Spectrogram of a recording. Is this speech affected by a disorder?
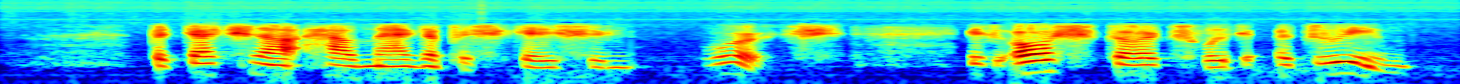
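Yes: tongue cancer; stage 4 tongue cancer, chronic sore throat, 3/4 tongue removed by dr. Oxford, second surgery; after surgery could not speak or swallow, feeding tube, now speaks pretty clearly.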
